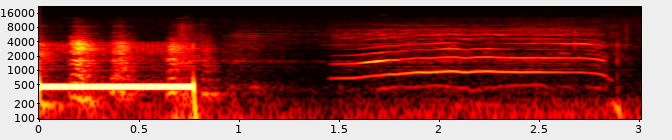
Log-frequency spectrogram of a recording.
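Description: signal or alarm, phone call being dialed

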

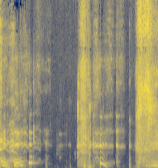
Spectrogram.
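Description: human body sound, sneeze

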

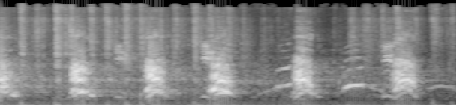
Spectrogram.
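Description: animal, dog barking

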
